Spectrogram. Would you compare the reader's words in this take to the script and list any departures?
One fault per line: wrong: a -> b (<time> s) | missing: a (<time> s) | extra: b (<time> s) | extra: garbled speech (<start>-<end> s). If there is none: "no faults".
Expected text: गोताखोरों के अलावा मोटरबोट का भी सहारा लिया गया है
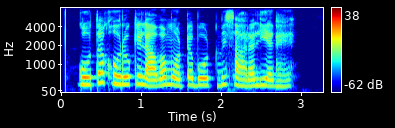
missing: का (1.9 s)
missing: गया (2.6 s)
